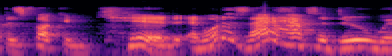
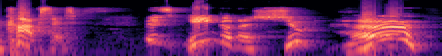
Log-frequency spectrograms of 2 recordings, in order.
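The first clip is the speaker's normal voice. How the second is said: usual speaking voice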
